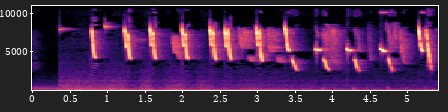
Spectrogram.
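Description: A saffron finch sings a fast run of sharp, high, chip-like notes, about three per second, some sliding downward, over a faint low hum.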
